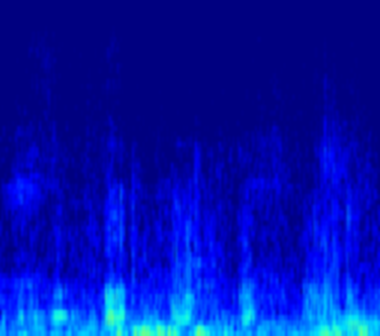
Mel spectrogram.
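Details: Gaia, a long-haired tabby cat heavily pregnant and close to giving birth, purring during a bedtime visit; low rumbling purr in uneven bursts that swell and fade with each breath, with faint soft shuffling indoors.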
